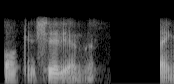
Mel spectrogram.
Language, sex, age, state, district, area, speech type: Malayalam, male, 18-30, Kerala, Idukki, rural, conversation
